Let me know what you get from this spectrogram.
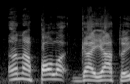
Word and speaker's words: Ana Paula Gaiato: Enfim, Seja muito bem-vinda, Ana Paula Gaiato, é isso mesmo que se pronuncia? Isso mesmo.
